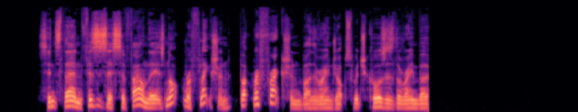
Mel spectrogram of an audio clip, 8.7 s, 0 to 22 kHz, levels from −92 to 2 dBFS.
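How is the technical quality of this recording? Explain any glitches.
One glitch stands out in the speech, at 6.39 to 6.43 s: a brief burst caused by damaged data in a compressed stream. For about 46 ms the decoder received corrupted bytes, could not decode those frames properly, and had to resynchronise on the next valid frame header. The result is a short chirp, squawk, click or hole in the sound, usually with a jump ahead in the audio.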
